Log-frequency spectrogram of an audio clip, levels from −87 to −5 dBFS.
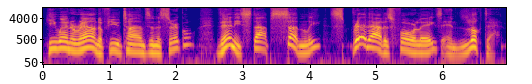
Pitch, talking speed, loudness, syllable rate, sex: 170 Hz, 180 wpm, -19 LUFS, 4.7 syllables/s, male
